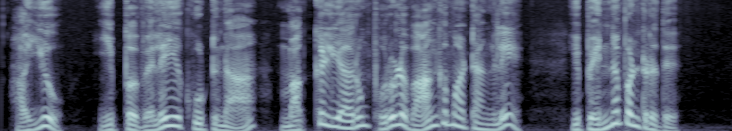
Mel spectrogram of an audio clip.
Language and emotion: Tamil, fearful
